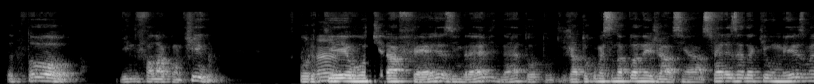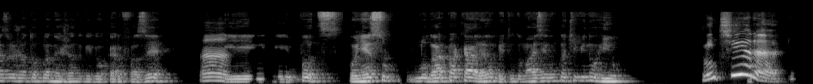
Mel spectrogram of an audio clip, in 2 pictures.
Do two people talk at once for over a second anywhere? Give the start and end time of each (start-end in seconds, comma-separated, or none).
none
